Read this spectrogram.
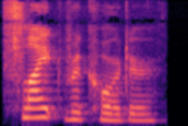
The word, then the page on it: flight recorder: American English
